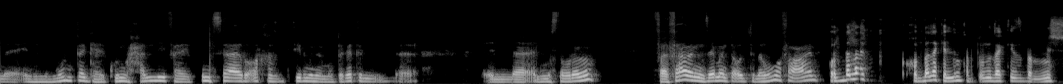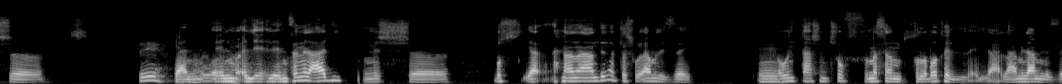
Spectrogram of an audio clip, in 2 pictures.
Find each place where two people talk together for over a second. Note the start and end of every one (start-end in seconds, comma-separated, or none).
none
